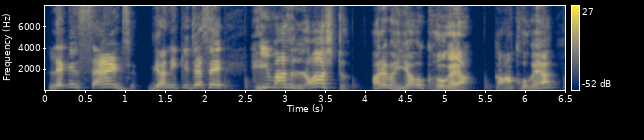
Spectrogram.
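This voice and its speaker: Playful high-voiced male English teacher, gravelly. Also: slow pace, bright, forceful tone. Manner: playful and theatrical, with mock exclamations and jokes. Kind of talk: Hindi-language English lesson at a whiteboard.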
